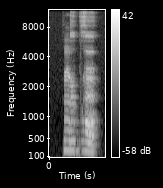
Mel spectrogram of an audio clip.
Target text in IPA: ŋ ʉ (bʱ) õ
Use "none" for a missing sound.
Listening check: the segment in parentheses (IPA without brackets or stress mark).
bʱ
